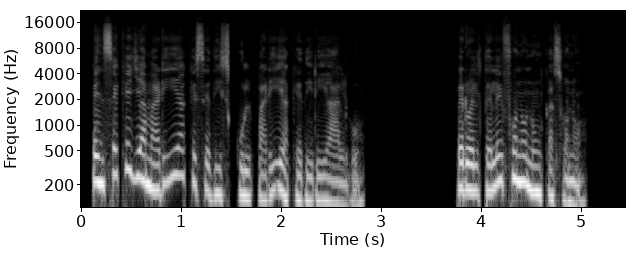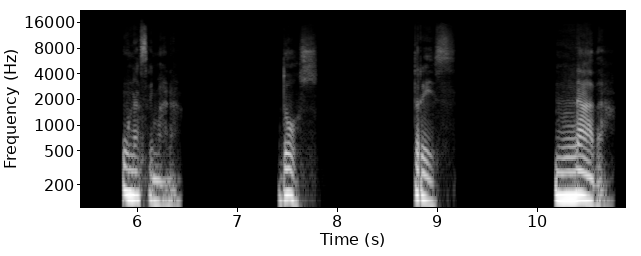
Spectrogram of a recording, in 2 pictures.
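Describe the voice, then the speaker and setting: An older woman narrates a sad family drama in the first person. Her voice is deep and dark in tone, and she moves through the telling with lively rises and falls. The sound is close and dry, with no room around it. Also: dry recording. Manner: dramatic, sorrowful storytelling. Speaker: storyteller.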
